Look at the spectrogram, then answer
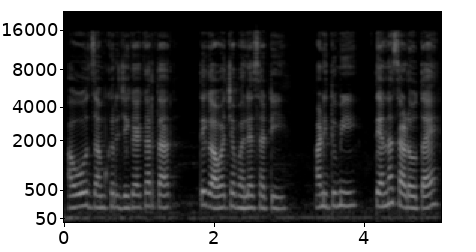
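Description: A woman's voice: medium pitch, flat delivery, normal speed, natural voice. A woman voicing an angry young male constable who scolds an elder. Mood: scolding.

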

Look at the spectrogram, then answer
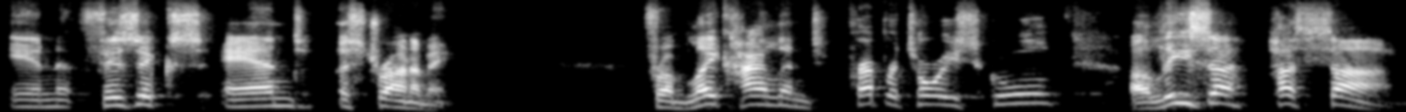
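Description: Reading science fair awards on a video call, a man keeps a measured, formal delivery yet sounds animated, climbing in pitch whenever he says a school name. His fairly bright voice comes through a call microphone in a small room with no room sound.

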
